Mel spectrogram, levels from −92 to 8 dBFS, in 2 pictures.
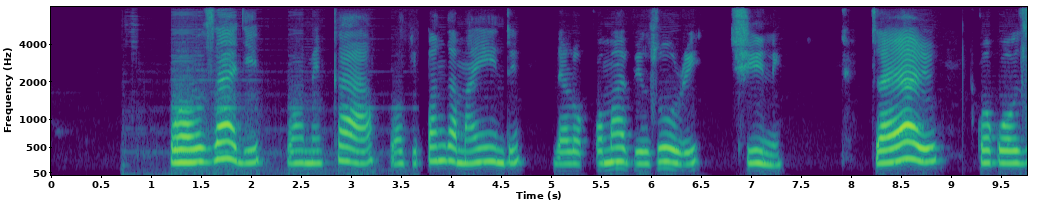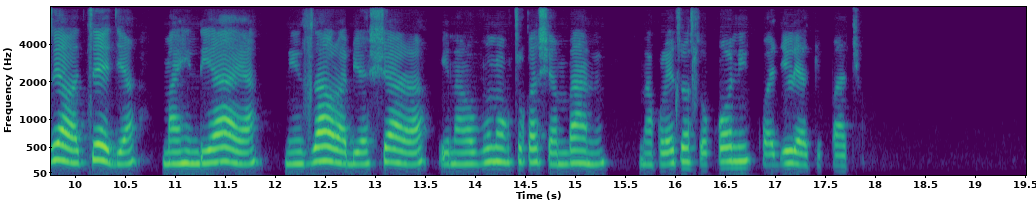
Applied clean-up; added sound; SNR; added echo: neural separator model SepFormer DNS4.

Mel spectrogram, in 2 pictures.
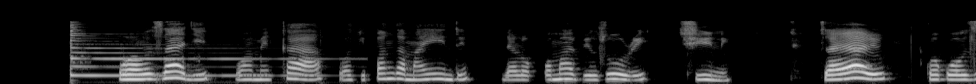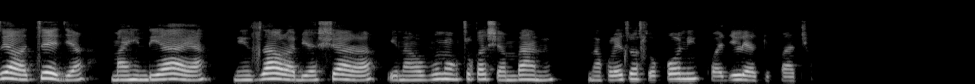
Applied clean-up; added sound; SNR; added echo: neural mask model RNNoise.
